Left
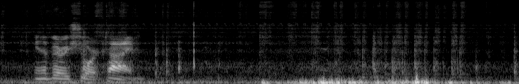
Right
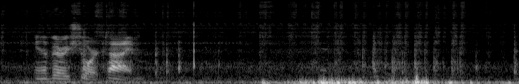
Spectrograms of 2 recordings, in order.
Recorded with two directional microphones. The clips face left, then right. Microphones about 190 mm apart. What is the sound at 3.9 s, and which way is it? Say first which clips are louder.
Music: left 1 dB; 5° right (ahead or behind).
